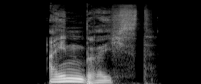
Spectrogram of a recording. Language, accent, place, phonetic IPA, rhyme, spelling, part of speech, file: German, Germany, Berlin, [ˈaɪ̯nˌbʁɪçst], -aɪ̯nbʁɪçst, einbrichst, verb, De-einbrichst.ogg
- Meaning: second-person singular dependent present of einbrechen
